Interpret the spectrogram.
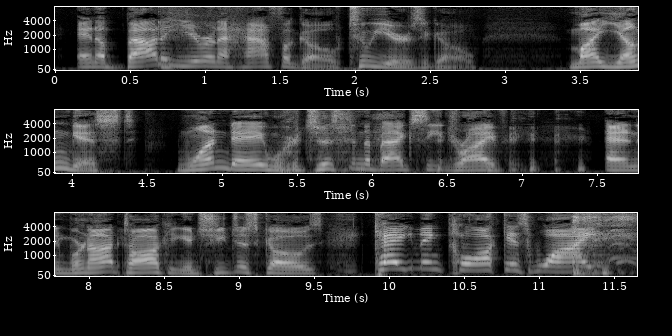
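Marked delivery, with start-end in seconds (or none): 9.9-11.4 put-on childlike British accent, pitched high. A parent retells their youngest's sudden backseat remark, imitating a child's british accent. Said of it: "with like a British accent".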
